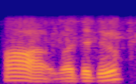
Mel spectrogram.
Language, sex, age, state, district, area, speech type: Sanskrit, male, 18-30, Kerala, Thiruvananthapuram, rural, conversation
